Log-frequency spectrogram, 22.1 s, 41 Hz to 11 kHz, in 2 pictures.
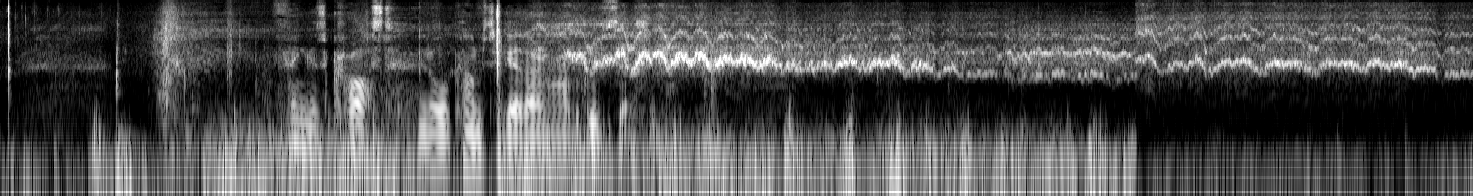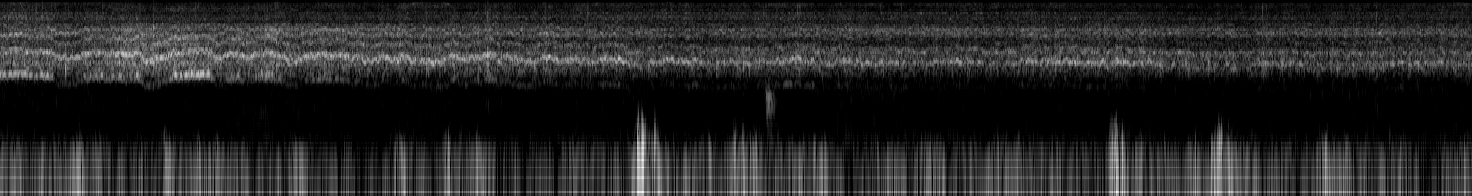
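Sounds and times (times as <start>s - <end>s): fishing reel gears whining: 1.4s - 22.0s.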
